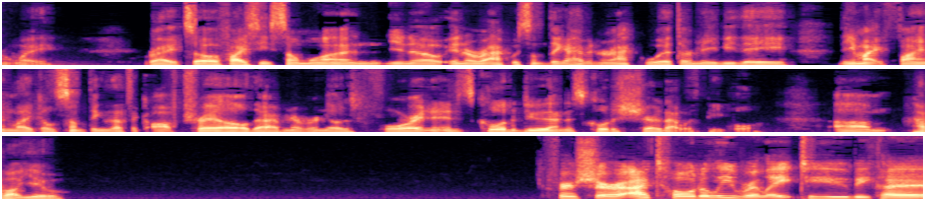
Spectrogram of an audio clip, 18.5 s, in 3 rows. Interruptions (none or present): none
